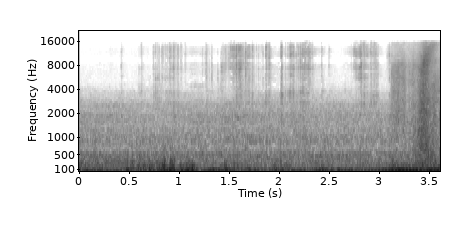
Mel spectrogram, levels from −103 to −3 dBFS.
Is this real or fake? real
